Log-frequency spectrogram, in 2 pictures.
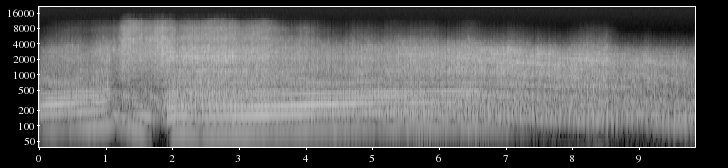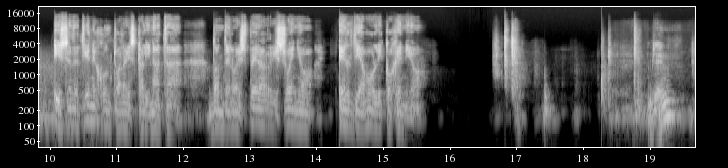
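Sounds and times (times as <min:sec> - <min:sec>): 
car engine droning while driving across a garden: 0:00.0 - 0:11.2
speech: 0:10.1 - 0:15.7, 0:19.0 - 0:19.6.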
